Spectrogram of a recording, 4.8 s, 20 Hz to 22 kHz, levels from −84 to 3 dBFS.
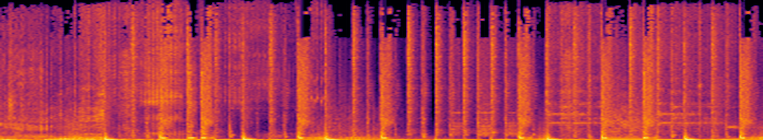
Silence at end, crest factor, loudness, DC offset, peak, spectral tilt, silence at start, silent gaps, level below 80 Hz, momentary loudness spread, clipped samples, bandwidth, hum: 0 s; 8 dB; -11 LUFS; under 0.1%; 0 dBFS; -4.5 dB/octave; 0 s; none; -10 dBFS; 3 LU; under 0.1%; over 20 kHz; none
